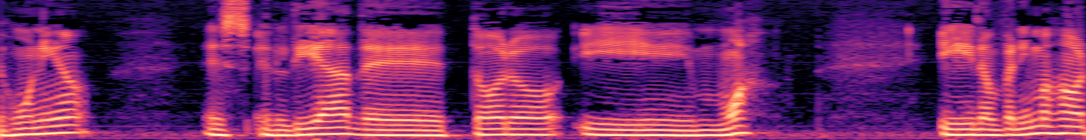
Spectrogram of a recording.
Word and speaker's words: Toro y Moi: Tengo que reconocer que hasta ayer yo mismo lo pronunciaba Toro y Moi, como si fuera Moisés y fueran dos. Pero al parecer su nombre viene de la palabra en español Toro y la francesa Moi, que significa yo.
